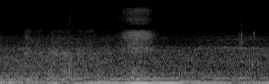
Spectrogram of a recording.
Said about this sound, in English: Oh gosh, I can hear foxes screaming. They've got a funny sound, haven't they? Quite a sort of murderous sound. It's not very nice, but if you know what it is, then it's then you're okay.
